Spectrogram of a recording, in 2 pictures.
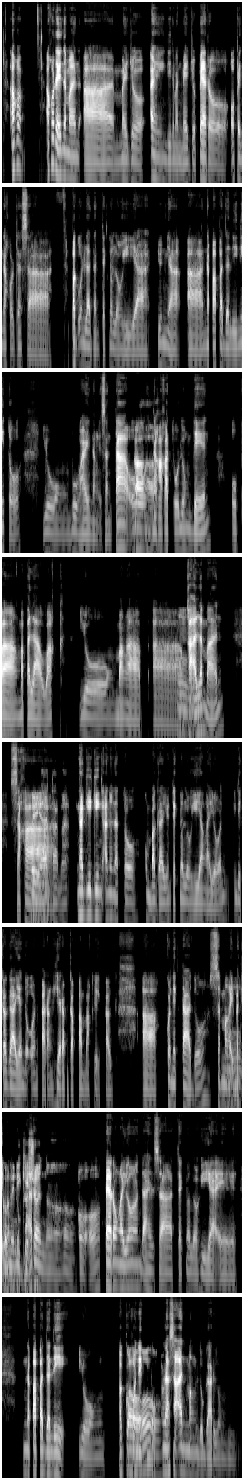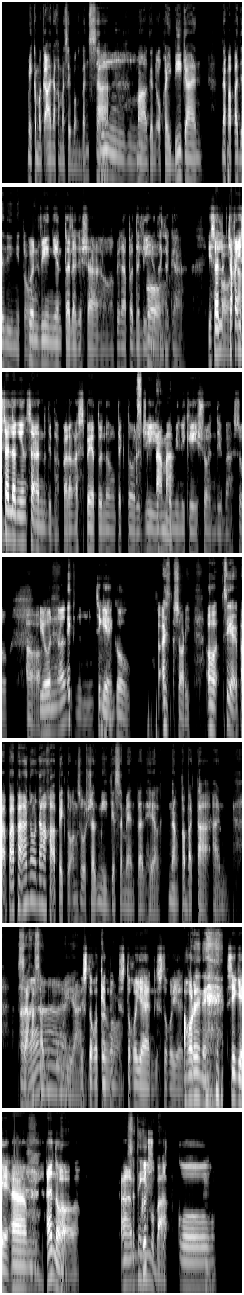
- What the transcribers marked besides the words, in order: none
- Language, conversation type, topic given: Filipino, unstructured, Ano ang masasabi mo tungkol sa pag-unlad ng teknolohiya at sa epekto nito sa mga kabataan?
